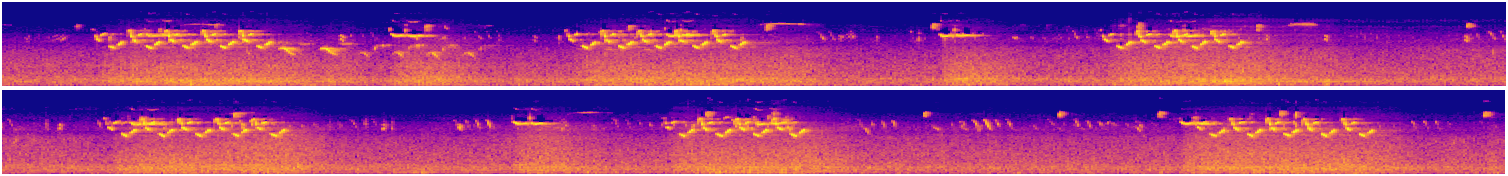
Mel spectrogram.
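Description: A songbird singing the same phrase over and over, about six times: each song is a fast run of high, repeated notes lasting about two seconds, about every five seconds, with short single chip notes between the songs.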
